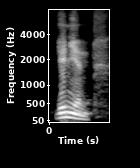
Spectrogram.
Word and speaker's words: Gagnon: So, is it Gagnon, or how do you pronounce the last name? Ginion. Yep.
